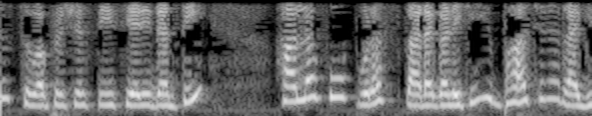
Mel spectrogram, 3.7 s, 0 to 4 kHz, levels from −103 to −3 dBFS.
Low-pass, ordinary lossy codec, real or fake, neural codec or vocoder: 3.6 kHz; none; real; none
